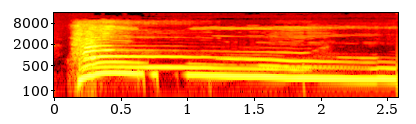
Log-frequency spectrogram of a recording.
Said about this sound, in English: Hey, such a sad howl.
